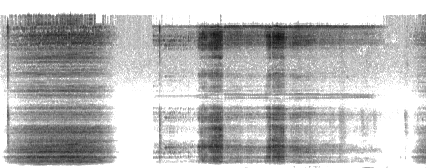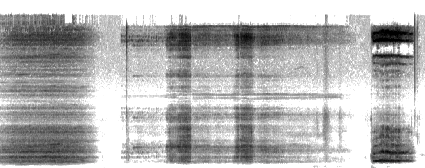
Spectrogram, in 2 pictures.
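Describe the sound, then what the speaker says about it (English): Electronic engine and transforming vehicle sound effects from a Transformers Rise of the Beasts toy truck, two loud bursts of revving playback separated by brief pauses, then a short final blast, with no talking. "we can just press that, and we have vehicle noises."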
